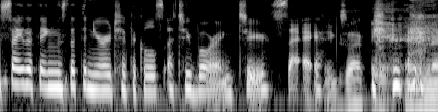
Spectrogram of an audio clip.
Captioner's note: chuckles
